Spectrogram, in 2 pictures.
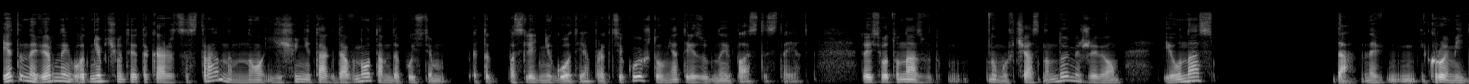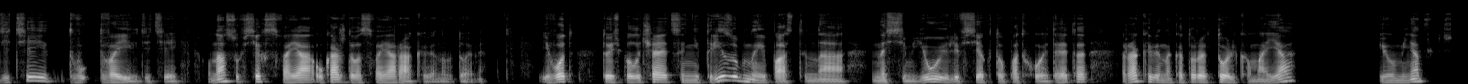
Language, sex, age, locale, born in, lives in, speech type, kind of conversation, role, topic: Russian, male, 45-49, ru-RU, Ukraine, United States, conversation, podcast, guest, Какие мелочи делают ваш дом по-настоящему уютным?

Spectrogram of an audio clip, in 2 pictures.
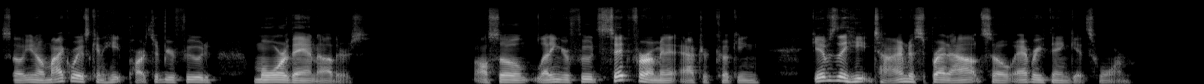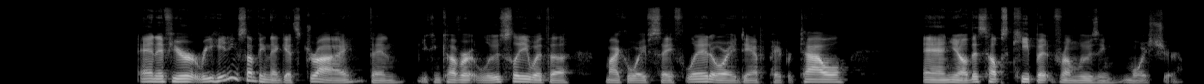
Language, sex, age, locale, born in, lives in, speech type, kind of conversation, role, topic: English, male, 30-34, en-US, United States, United States, read, expert-assistant, expert, What makes microwaves heat food, and how can you use them safely and effectively?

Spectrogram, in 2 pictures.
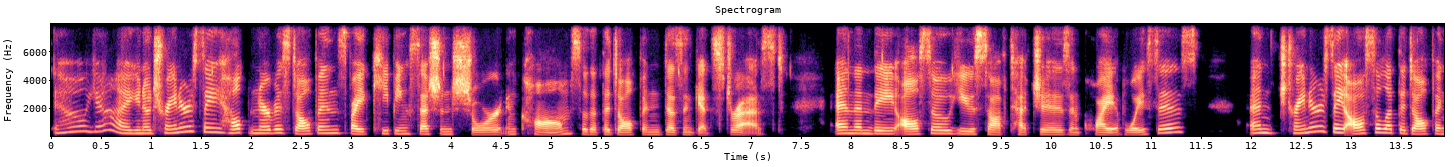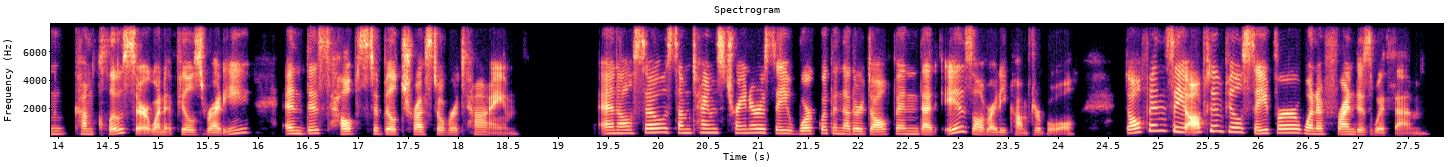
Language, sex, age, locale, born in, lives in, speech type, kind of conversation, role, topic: English, female, 35-39, en-US, United States, United States, read, expert-assistant, expert, How do dolphins learn new tricks?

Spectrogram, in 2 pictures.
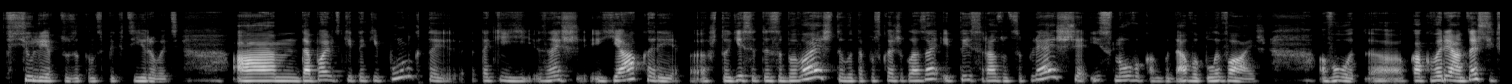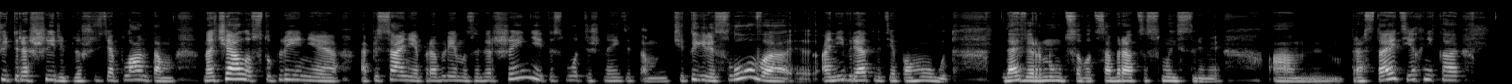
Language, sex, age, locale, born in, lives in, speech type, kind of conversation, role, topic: Russian, female, 40-44, ru-RU, Russia, United States, conversation, advice, advisor, Как вы можете описать свой страх выступать перед аудиторией на работе или в обществе?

